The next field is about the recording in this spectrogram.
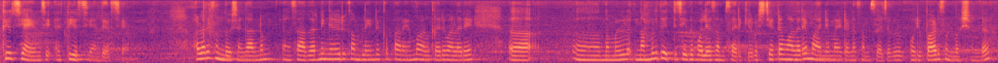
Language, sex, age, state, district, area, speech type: Malayalam, female, 18-30, Kerala, Thrissur, urban, spontaneous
